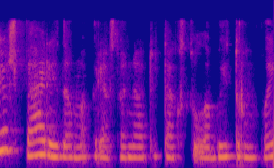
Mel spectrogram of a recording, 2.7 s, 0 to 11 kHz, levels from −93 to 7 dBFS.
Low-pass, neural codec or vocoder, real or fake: 7.2 kHz; none; real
